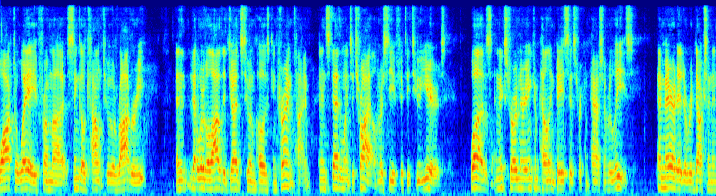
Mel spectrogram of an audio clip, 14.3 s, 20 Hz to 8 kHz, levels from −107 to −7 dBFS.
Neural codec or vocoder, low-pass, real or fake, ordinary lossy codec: codec, 16 kHz, 4.8 kbps, FACodec; 7.2 kHz; fake; MP3, 64 kbps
